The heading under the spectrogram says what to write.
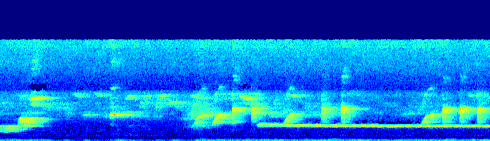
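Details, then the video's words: Two canaries singing together: varied bright chirps and quick trilled phrases open the song, then a long sustained high whistled trill holds steady for several seconds beneath further chirpy notes, with a low indoor hum underneath. "Canary Bird Full Mode On world best Singing"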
